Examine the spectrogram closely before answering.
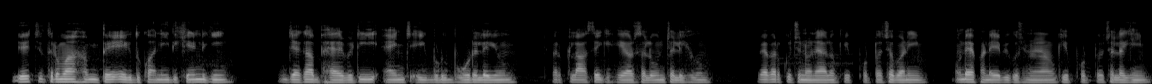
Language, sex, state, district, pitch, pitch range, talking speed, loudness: Hindi, male, Uttarakhand, Uttarkashi, 105 Hz, 105-115 Hz, 210 wpm, -31 LUFS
